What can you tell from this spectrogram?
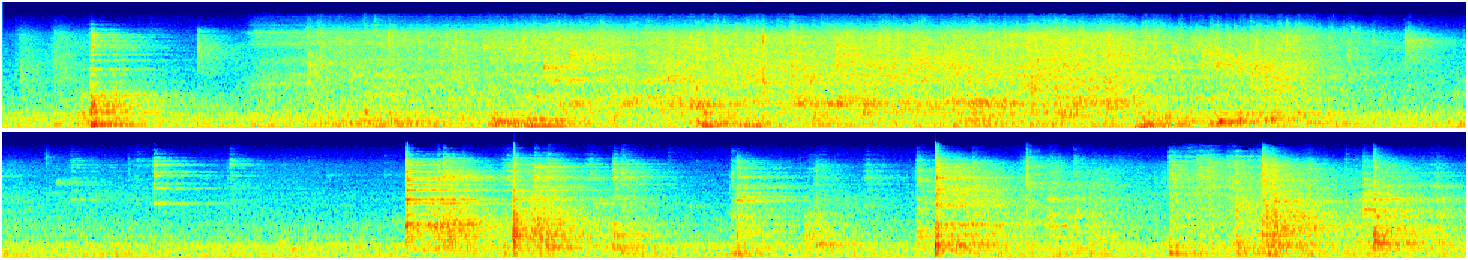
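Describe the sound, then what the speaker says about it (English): Dishwashing at a kitchen sink, with a steady rush of running tap water and intermittent clinks and clatters of dishes and cutlery, close and fairly loud, with sharper knocks toward the end. "and I'm doing the dishes."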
